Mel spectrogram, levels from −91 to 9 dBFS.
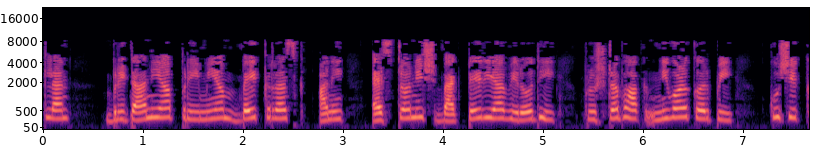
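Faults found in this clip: MP3 compression, whole clip. Treble absent above 8.3 kHz, watery, swirly texture on sibilants, smeared onsets. Likely a heavily starved MP3 encode, consistent with roughly 24 kbps: encoder trims the top band at a fixed cutoff and drops weak spectral lines that flicker between frames.

Pre-echo, 3.55 s, after "रस्क आनी", before "बॅक्टेरिया विरोधी". Brief hiss, about 12 ms, ahead of a sharp attack, which sounds softened. Transform codec spread quantisation noise across the block, leaking into the quiet gap before the transient.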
